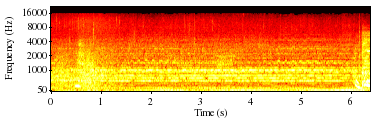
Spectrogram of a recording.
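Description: Steady heavy rain with a sustained, held-note synthesizer score underneath; a brief louder sound stands out about half a second in.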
